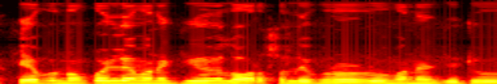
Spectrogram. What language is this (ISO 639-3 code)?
asm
